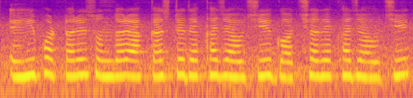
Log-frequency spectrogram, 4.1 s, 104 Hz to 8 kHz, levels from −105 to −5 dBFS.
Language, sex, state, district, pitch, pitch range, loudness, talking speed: Odia, female, Odisha, Malkangiri, 280 Hz, 270-285 Hz, -12 LUFS, 130 wpm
